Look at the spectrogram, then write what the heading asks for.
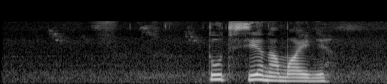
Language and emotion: Russian, neutral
